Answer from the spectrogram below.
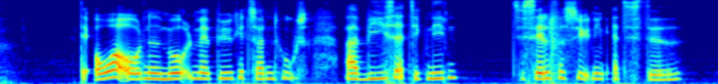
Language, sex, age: Danish, female, 34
